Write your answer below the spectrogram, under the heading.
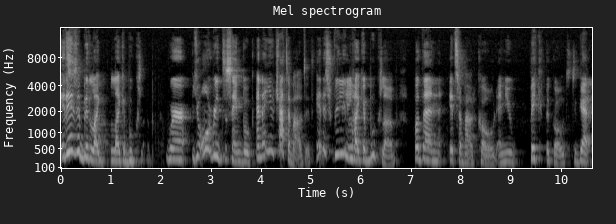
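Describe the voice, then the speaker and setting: Her pitch fairly high and swinging very widely, a woman with a non-native accent speaks at a moderate pace. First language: not English. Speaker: computer science professor and author. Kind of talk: conference talk.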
